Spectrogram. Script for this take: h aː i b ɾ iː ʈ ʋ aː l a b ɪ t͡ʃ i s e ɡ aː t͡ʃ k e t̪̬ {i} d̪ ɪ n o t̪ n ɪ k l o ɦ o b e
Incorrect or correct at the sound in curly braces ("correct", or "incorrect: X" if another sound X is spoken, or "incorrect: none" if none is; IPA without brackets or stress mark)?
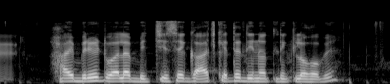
incorrect: e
